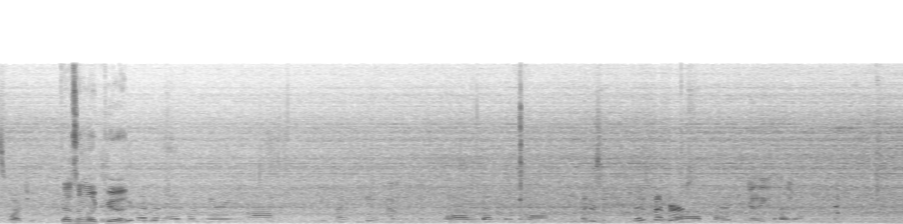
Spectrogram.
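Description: Several men talk nearby, outdoors.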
